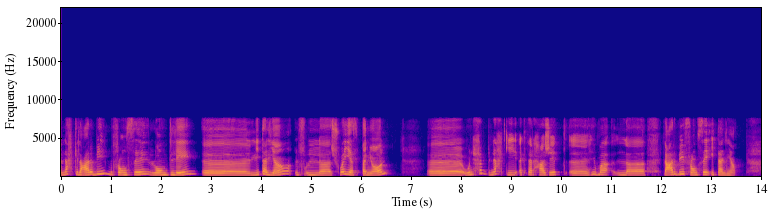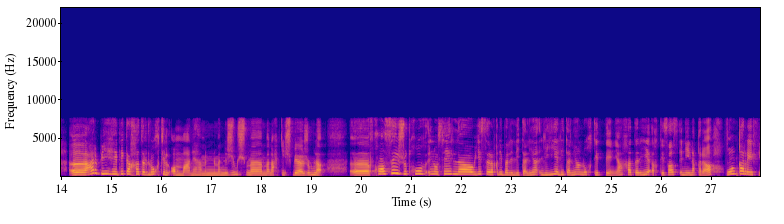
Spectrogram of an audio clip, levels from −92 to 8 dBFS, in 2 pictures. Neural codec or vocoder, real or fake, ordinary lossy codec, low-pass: none; real; none; none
